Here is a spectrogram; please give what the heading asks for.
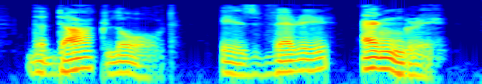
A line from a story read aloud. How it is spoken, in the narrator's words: repeated Snape quietly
